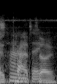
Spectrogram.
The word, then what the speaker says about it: Kadzo: he's watching, just because we weren't quite sure how to pronounce her name, and he said it's like Glasgow. So we'll go with that. So Kadzo.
